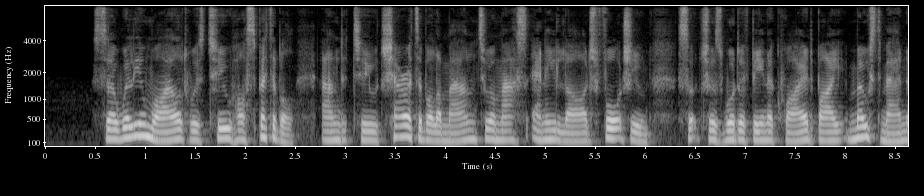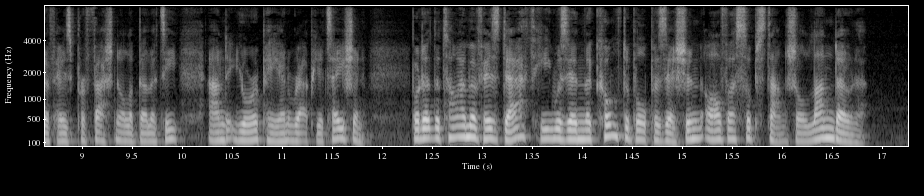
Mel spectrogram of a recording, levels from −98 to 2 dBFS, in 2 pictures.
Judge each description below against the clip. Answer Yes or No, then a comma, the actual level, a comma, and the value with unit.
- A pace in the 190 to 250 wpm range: No, average, 175 wpm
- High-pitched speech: No, medium, 140 Hz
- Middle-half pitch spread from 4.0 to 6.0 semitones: No, average, 3.4 semitones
